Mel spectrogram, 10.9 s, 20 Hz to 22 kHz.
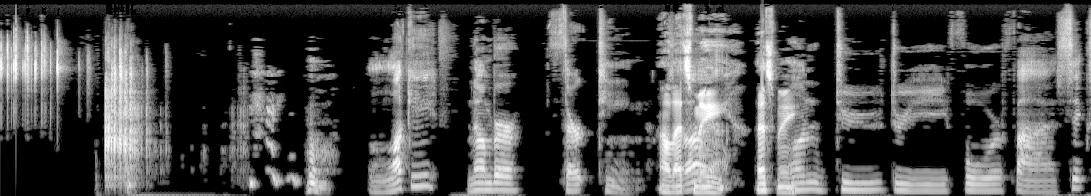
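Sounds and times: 
dice shaken in a cup: 0.0s - 2.5s
speech: 2.5s - 10.8s
voice murmuring: 3.0s - 3.4s, 6.6s - 8.1s.

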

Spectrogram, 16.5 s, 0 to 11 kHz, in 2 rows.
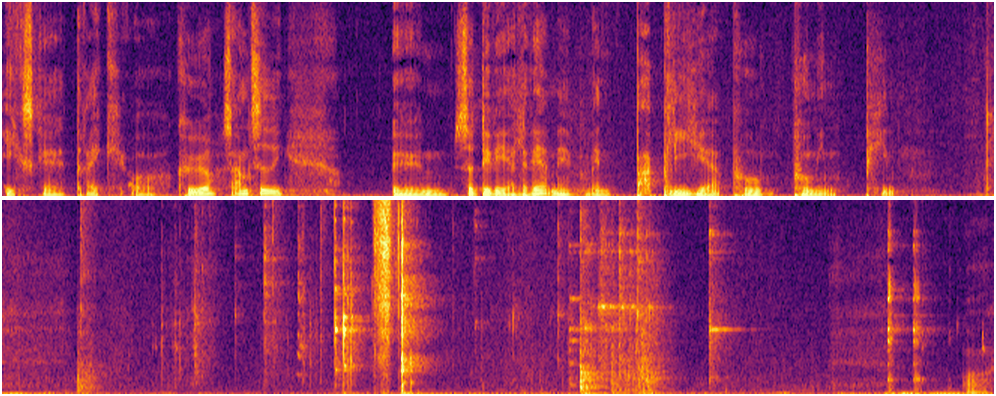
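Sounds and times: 
speech: 0.0s - 7.5s
glassy clinks and taps: 12.9s - 14.5s.

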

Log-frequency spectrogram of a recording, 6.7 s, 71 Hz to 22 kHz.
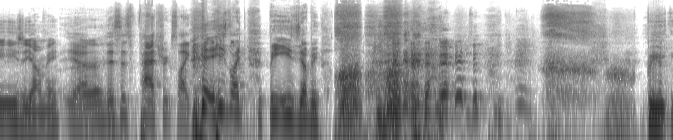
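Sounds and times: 
speech: 0.0s - 6.7s
heavy breathing into a microphone: 2.4s - 6.5s
voiced chuckle-like sounds: 3.4s - 6.3s
loud rushing exhale blasting the microphone: 5.4s - 6.4s.

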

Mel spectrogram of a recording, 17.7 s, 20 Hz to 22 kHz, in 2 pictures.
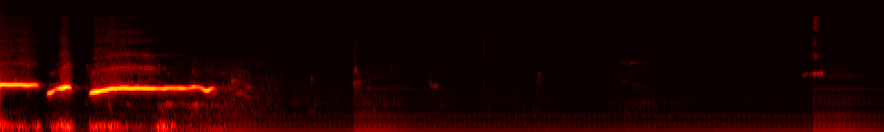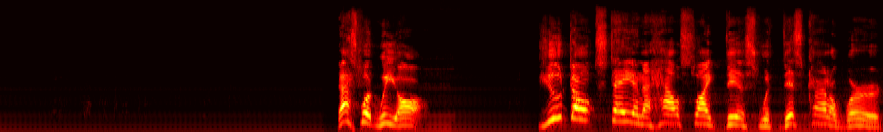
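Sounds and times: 
person whistling a short wavering tune: 0.0s - 2.4s
low steady hum: 0.0s - 17.6s
speech: 12.2s - 13.2s, 14.2s - 17.6s.

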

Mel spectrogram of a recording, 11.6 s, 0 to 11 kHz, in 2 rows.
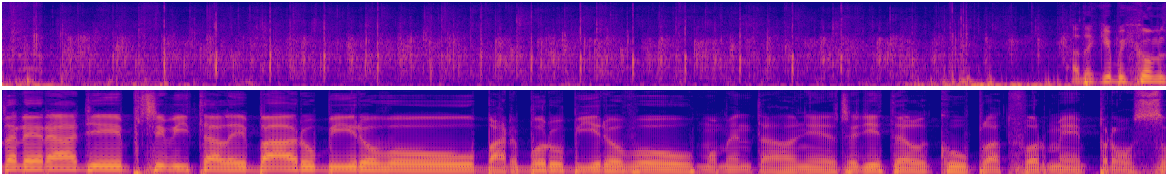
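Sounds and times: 
audience applause for a guest being introduced: 0.0s - 5.6s
speech: 5.3s - 11.6s.

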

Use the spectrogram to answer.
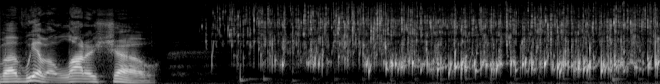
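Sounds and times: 
speech: 0.0s - 1.6s
whiskey pouring into a glass: 2.0s - 6.5s.

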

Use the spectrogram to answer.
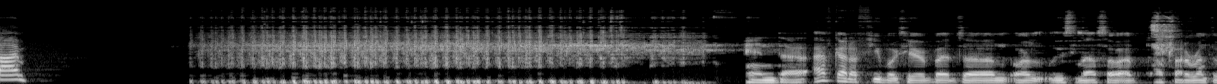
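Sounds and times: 
speech: 0.0s - 0.4s, 7.4s - 12.1s
motorcycle engine revving up: 1.9s - 7.3s.

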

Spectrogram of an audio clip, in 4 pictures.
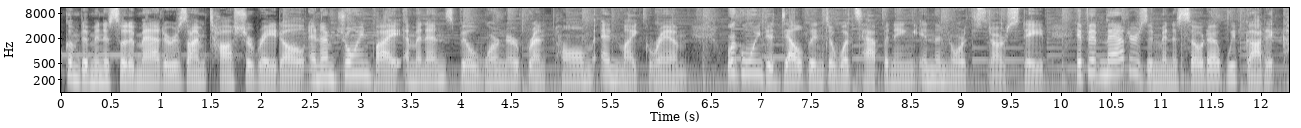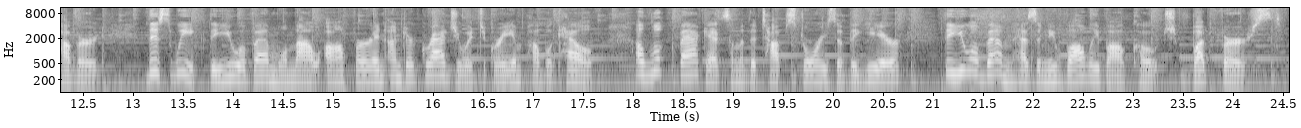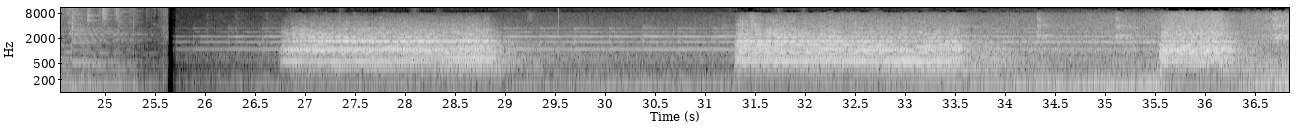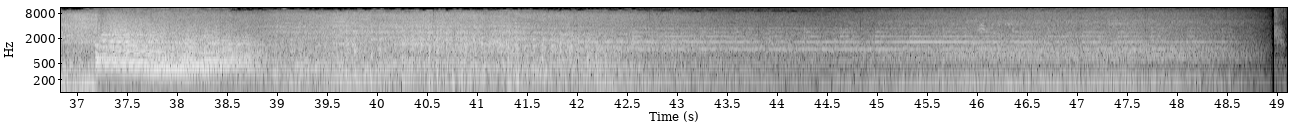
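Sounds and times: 
speech: 0.0s - 24.6s
train rumbling past: 1.5s - 49.1s
train horn blasts: 26.8s - 29.4s, 31.3s - 39.0s.

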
